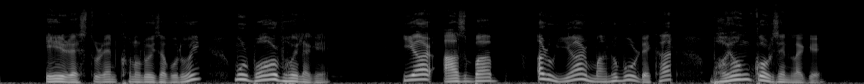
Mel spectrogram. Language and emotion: Assamese, fearful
